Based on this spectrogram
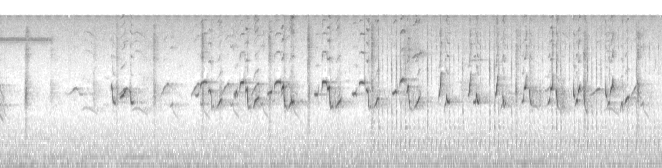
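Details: Northern mockingbird singing in Americus, Georgia: a long run of quick, varied chirping phrases, many repeated several times in a row before switching, with steady low background hum throughout.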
